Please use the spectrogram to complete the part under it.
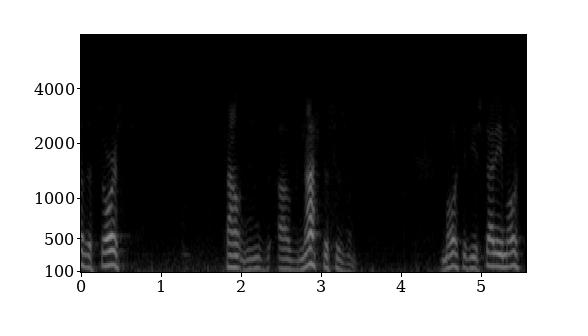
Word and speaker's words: Gnosticism: Now, you'll run into this term Gnosticism, spelled with a G, G-N-O-S, so forth.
